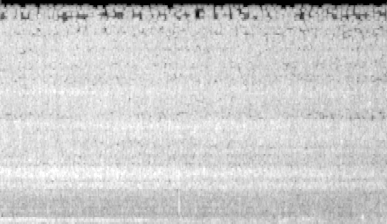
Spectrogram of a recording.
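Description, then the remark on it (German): Heavy rain pours down outdoors in a dense, steady hiss, loud, with faint patters and drips scattered through it and no voices. “Es regnet ziemlich fies.”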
